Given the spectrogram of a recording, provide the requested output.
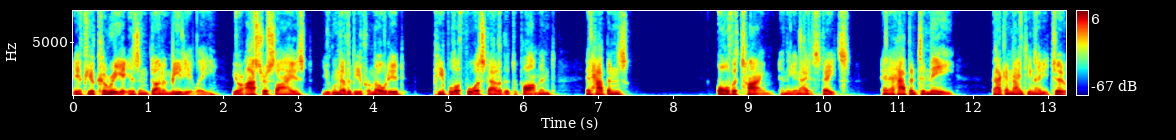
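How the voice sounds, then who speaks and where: A somewhat breathy man's voice at a medium pitch with an American accent, at a fairly quick pace with long, frequent pauses and ordinary pitch variation, on a very clean recording with a silent background. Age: 60s. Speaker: podcast host, former police officer. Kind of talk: personal monologue. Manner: halting, many fillers.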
